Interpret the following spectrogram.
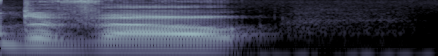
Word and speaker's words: Davout: As the fighting raged on in and around Aderklaa, Marshal Davout... Oh, it's Davout. I see. Okay, to me, that's not how Davout is spelled, but whatever.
